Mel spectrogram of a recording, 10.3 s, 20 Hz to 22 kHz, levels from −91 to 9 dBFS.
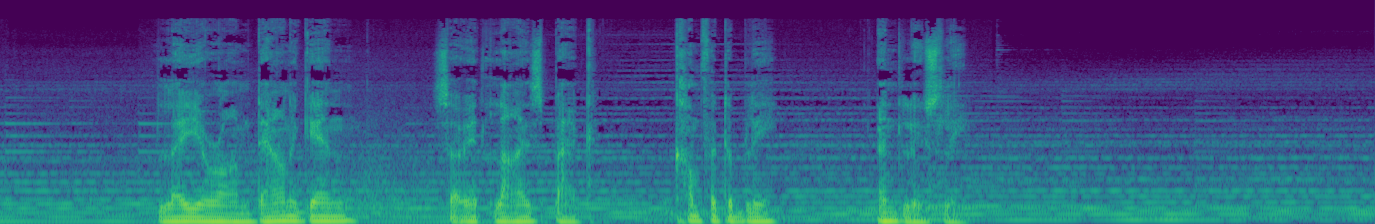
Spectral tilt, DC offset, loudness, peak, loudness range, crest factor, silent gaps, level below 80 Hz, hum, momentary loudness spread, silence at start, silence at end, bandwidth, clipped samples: -5.5 dB/octave; under 0.1%; -16 LUFS; 0 dBFS; 6 LU; 18 dB; none; -20 dBFS; none; 17 LU; 0 s; 0 s; 15.5 kHz; under 0.1%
